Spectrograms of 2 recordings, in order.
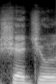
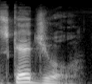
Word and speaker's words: schedule: I've got one about schedule and schedule yeah because schedule is the American pronunciation and I'm a schedule schedule is British see I hate it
